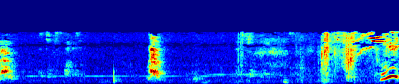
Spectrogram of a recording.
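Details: A young Doberman Pinscher gives its first short, sharp guard barks, hair standing up, spaced a couple of seconds apart, with a person talking.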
